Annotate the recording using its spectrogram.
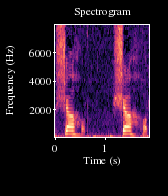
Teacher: Syahr, ro-nya dibaca secara tebal ya, karena kita berhenti di sini. Jadi ro-nya kalau wasol bacanya tipis, barisnya di bawah.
